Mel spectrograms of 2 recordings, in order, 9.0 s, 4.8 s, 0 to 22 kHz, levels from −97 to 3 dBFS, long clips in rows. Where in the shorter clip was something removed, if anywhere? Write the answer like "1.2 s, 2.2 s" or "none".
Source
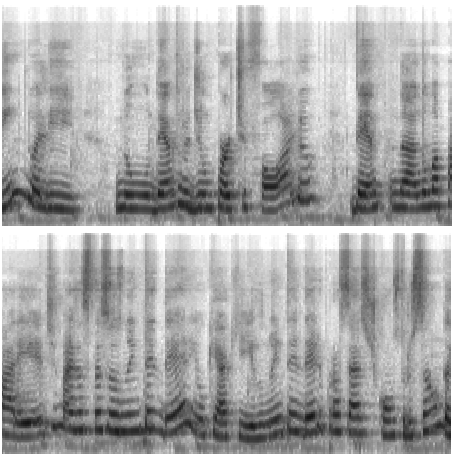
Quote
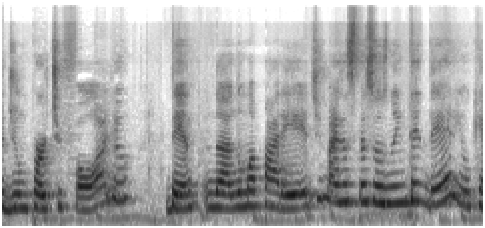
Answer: none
